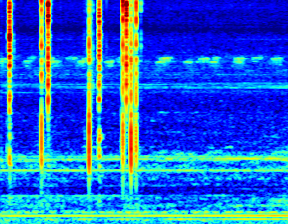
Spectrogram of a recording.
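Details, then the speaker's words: Tec Vans elevator bed in DIY camper van, first test after install: relay clicks sharply on each button press over a faint hum but the lift motors never run; lights work. "Okay, that's weird. I hear it, but it's not moving. Listen. Something in this relay is going, but the motors aren't."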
